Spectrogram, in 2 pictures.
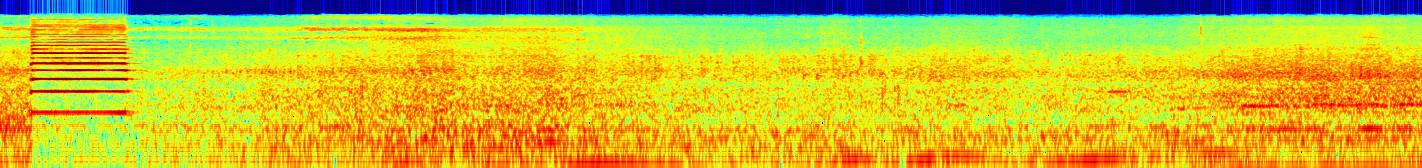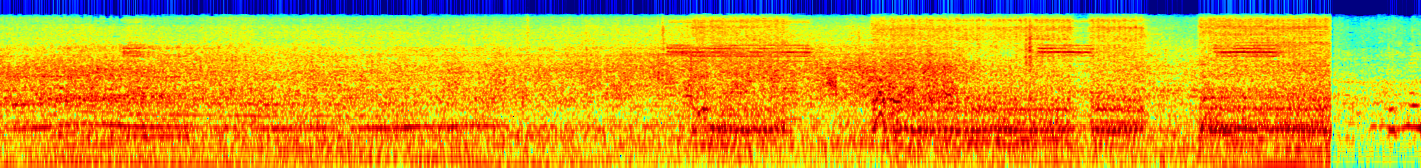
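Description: A vehicle horn blast about a second long at the start, the loudest sound, followed by the steady low rumble of engines and tyres from slow traffic moving through snow and slush.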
